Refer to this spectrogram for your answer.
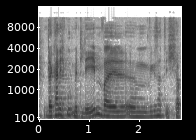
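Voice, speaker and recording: The man talks at a moderate pace and with ordinary pitch variation, noticeable background noise running underneath. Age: 50s. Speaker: water police officer. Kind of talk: interview.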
